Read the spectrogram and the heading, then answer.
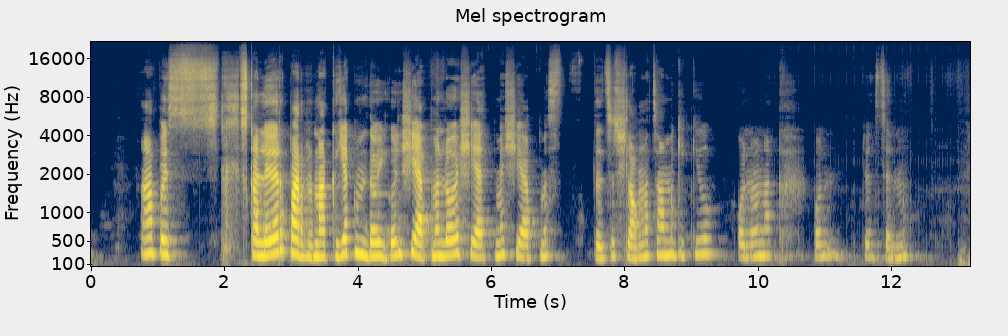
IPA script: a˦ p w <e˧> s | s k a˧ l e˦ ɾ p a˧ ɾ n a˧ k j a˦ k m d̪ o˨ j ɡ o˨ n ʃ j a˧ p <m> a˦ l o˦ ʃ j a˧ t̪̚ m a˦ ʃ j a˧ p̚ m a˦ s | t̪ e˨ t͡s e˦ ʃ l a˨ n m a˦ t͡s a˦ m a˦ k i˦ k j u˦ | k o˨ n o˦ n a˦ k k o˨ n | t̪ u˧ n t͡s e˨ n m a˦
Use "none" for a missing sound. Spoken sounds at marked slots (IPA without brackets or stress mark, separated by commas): e˧, m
